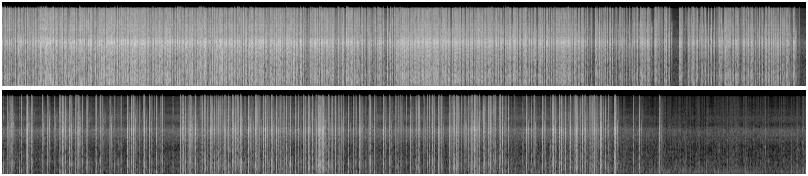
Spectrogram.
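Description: Small Santorin ground fountain firework spraying sparks with a loud, steady hiss for about sixteen seconds. It then turns into a quieter run of rapid, irregular crackling that dies away near the end.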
